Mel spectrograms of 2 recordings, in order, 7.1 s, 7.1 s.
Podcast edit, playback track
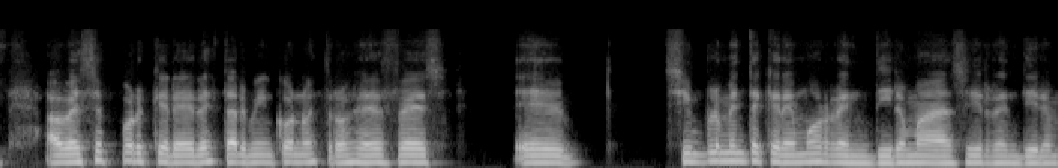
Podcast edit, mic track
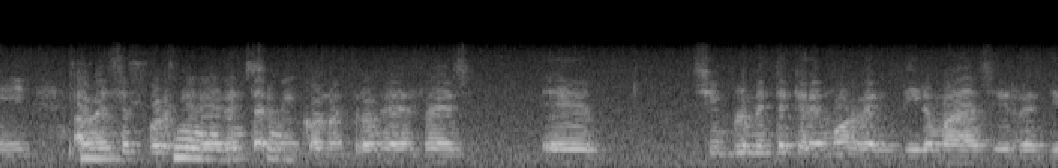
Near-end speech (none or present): present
